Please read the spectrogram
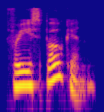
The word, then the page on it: free-spoken: British English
